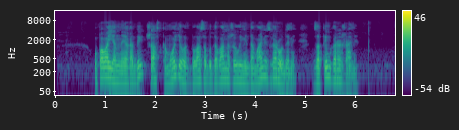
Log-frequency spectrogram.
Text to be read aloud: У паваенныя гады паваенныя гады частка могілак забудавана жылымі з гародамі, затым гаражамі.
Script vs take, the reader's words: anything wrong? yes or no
yes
